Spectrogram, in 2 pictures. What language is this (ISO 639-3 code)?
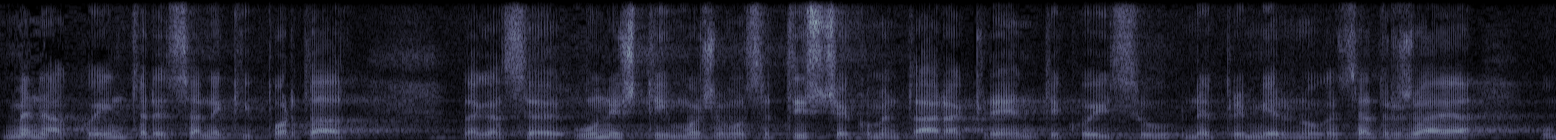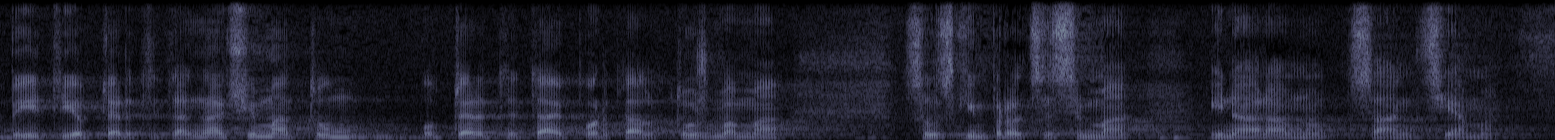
hrv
